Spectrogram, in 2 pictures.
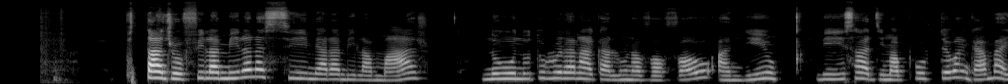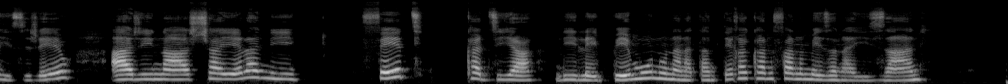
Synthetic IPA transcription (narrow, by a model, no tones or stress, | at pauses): pi̥t̪aɳd͡ʒufilaminanəsimiaɾamilamaɾu̥ | nunut̪ulunanaɡalunavavawaniumisad̪imapʰuɾut̪ewaŋɡambaiziɾeu | aɾinaʃaeləni | fet̪i̥ | kad̪iə | nilebemununanat̪ant̪eɾakanifanumezanaizani̥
